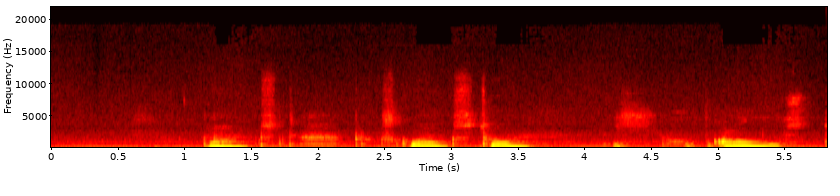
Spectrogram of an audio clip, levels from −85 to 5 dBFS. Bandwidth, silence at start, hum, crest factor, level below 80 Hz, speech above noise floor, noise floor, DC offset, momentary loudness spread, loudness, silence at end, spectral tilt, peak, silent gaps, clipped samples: 14.5 kHz; 0 s; 50 Hz at -55 dBFS; 18 dB; -58 dBFS; 21 dB; -45 dBFS; 0.2%; 22 LU; -25 LUFS; 0 s; -6 dB/octave; -8 dBFS; none; under 0.1%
